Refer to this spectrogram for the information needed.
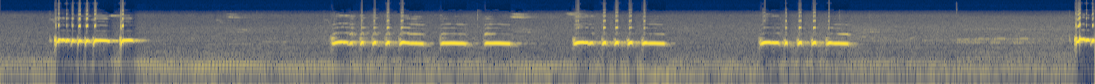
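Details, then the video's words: Local perkutut (zebra dove) song, several phrases in succession: a higher staccato coo run, then lower-pitched phrases of quick notes each ending in a sustained trill, with brief gaps between them. "Suara Perkutut Lokal Manggung"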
